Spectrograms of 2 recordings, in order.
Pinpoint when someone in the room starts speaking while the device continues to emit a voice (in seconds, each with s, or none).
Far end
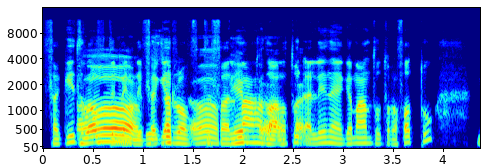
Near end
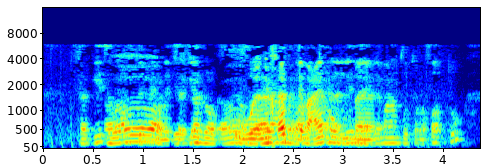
1.9 s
